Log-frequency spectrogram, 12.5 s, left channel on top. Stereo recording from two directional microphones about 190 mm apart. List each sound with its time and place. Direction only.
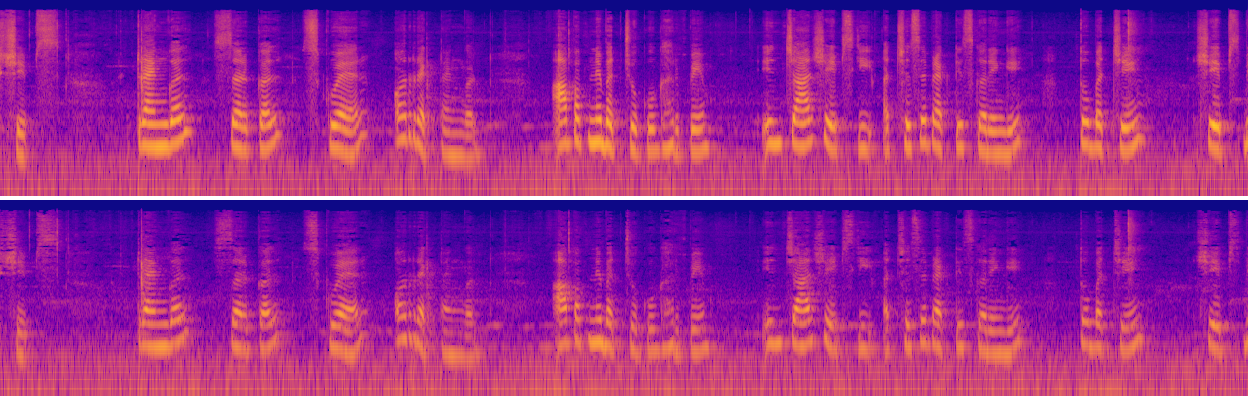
0.0 s a sound: 45° left (ahead or behind)
1.3 s a woman's voice: 50° left (ahead or behind)
3.3 s a woman's voice: 35° left (ahead or behind)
